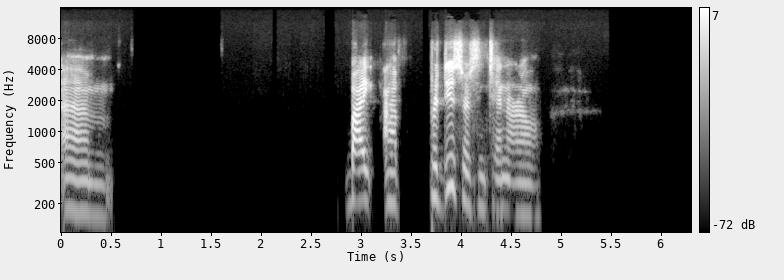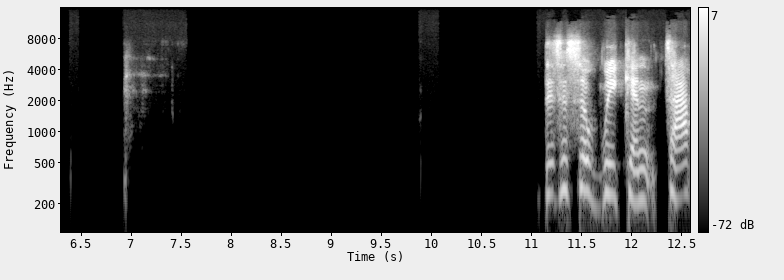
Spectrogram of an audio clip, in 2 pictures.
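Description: A man speaks calmly through a microphone in an online call, with pauses.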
